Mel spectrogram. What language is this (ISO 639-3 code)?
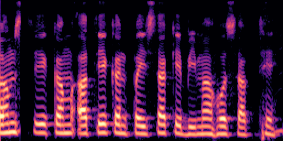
hne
